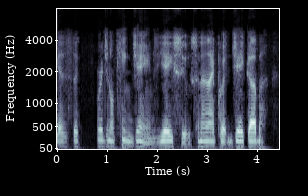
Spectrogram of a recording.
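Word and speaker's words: Iesus: It's transliterated into English with a I-E-S-U-S, Jesus. That J sounds like a Y, Jesus.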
